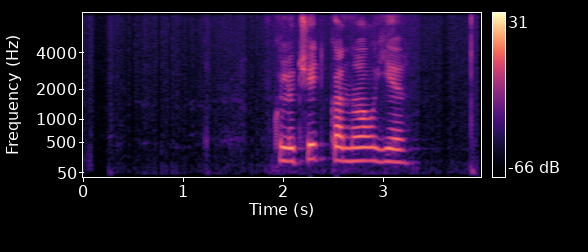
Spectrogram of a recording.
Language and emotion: Russian, neutral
